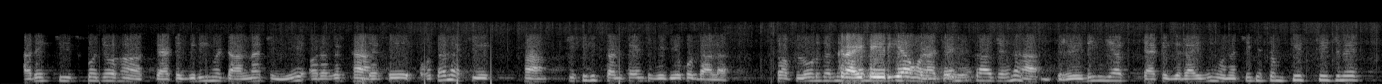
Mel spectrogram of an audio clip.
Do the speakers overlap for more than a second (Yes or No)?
Yes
